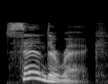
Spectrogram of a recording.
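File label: "sandarach", British English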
